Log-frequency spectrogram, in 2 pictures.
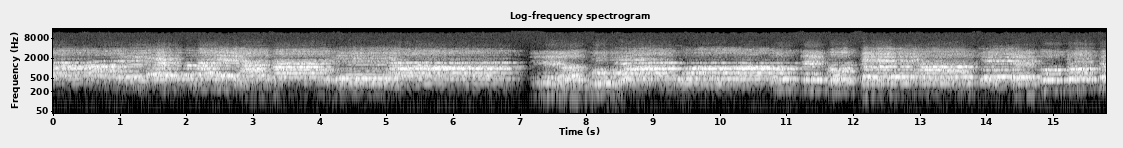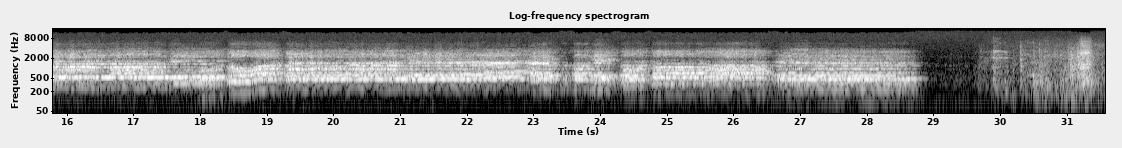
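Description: A large choir of Tongan students singing together, with a short break about seven seconds in. The singing stops about a second before the end.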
